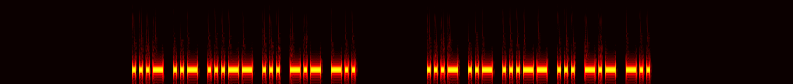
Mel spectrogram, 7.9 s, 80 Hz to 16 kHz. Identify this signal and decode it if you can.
Morse code, heard as a keyed tone, about 34 wpm, 700 Hz. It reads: VU3SKD VU3SKD
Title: DXCC-100 Call Signs - 6 Characters - Repeated 2x - 35wpm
